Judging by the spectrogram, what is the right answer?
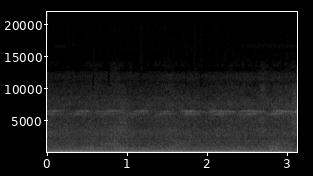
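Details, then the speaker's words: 2011 Chrysler Town & Country that had cranked without starting; a fuel pump fitted earlier by a mobile mechanic didn't fix it. It now idles steadily and evenly with no misses or stumbles; it runs but needs a TIPM. "Okay. And it runs. Just needs a TIPM."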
